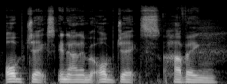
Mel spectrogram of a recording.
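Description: A middle-aged male interviewer in relaxed conversation. He speaks with eager enthusiasm and laughs easily, often starting a question, trailing off and trying again. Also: fairly low pitch, moderate pace.

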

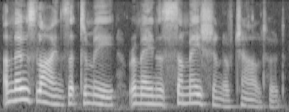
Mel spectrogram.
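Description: A woman, a writer reading a reflective personal essay in a measured, thoughtful way. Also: fairly low pitch, animated, warm tone. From Liverpool area, England.

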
